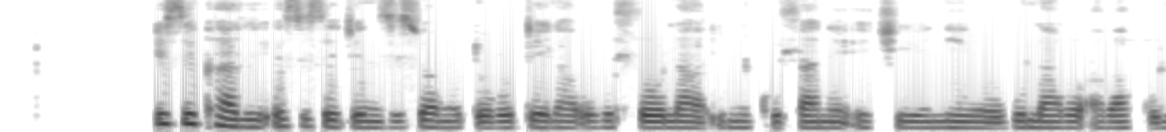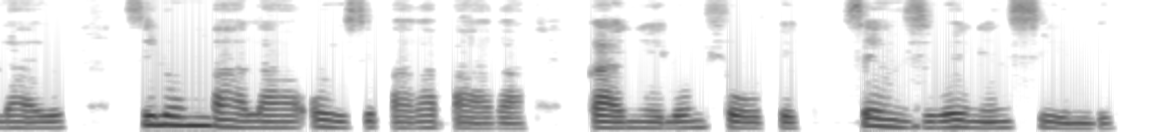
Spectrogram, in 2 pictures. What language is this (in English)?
North Ndebele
